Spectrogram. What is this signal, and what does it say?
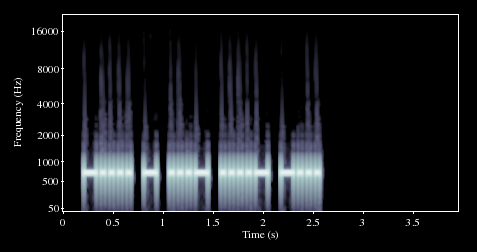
Morse code, heard as a keyed tone, about 28 wpm, 700 Hz. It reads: 6TV4B
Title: Five Challenging Letter-Number Combinations 28wpm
